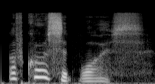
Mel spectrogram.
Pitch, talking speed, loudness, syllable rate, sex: 215 Hz, 155 wpm, -17 LUFS, 5.3 syllables/s, female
